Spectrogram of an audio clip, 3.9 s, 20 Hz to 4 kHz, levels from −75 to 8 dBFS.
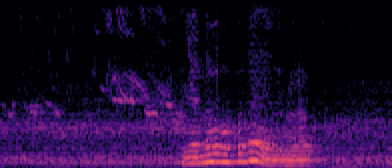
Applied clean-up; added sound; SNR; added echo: neural separator model SepFormer DNS4.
